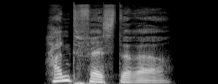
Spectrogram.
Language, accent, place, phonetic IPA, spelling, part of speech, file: German, Germany, Berlin, [ˈhantˌfɛstəʁɐ], handfesterer, adjective, De-handfesterer.ogg
- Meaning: inflection of handfest: 1. strong/mixed nominative masculine singular comparative degree 2. strong genitive/dative feminine singular comparative degree 3. strong genitive plural comparative degree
